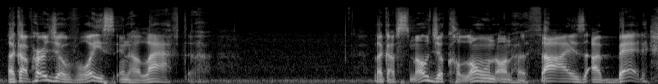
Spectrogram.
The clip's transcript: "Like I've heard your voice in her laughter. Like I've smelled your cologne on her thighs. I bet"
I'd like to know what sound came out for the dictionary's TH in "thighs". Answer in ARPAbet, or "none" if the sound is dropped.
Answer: TH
